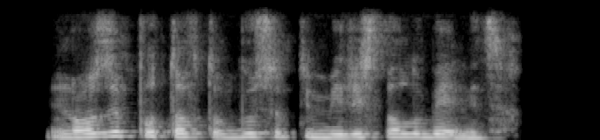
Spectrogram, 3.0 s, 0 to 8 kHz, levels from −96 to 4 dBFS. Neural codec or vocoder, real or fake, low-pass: codec, 16 kHz, 4.8 kbps, FACodec; fake; 7.2 kHz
